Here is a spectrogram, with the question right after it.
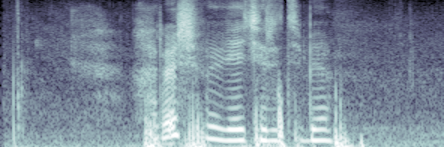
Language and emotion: Russian, positive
